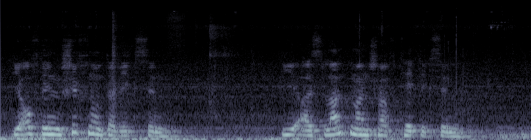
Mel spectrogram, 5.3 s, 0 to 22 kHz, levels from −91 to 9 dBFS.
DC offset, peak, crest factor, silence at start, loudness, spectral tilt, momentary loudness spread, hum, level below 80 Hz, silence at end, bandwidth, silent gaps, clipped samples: under 0.1%; -10 dBFS; 16 dB; 0 s; -26 LUFS; -10.5 dB/octave; 19 LU; none; -36 dBFS; 0 s; 5 kHz; none; under 0.1%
